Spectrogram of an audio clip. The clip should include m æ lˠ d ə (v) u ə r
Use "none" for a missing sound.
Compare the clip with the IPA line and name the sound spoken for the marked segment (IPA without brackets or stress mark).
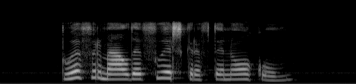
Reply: f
